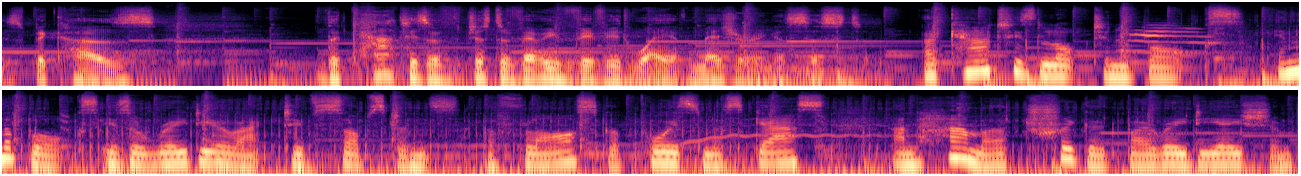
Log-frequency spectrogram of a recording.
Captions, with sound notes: because the cat is just a very vivid way of measuring a system. (cat meows) A cat is locked in a box. (cat purrs) In the box is a radioactive substance, a flask of poisonous gas, and hammer triggered by radiation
